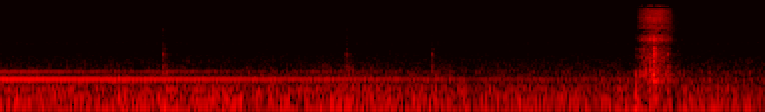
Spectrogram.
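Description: An acoustic guitar chord rings and slowly fades.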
